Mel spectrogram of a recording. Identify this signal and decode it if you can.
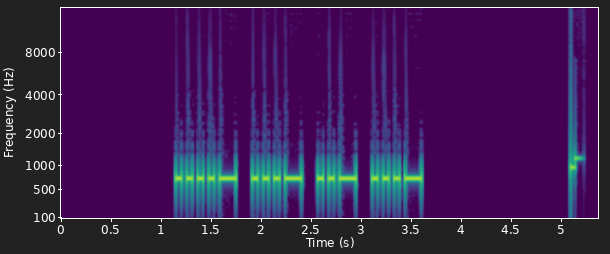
Morse code, heard as a keyed tone, about 21 wpm, 700 Hz. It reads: 4VUV
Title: Four Challenging Letter-Number Combinations 22wpm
